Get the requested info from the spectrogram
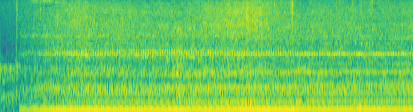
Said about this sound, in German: Das Boot, mit dem ich über den See fahre, hat ein Leck. Der Bootsführer schöpft fleißig Wasser.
